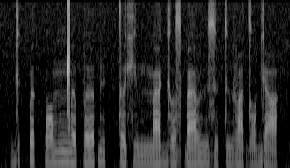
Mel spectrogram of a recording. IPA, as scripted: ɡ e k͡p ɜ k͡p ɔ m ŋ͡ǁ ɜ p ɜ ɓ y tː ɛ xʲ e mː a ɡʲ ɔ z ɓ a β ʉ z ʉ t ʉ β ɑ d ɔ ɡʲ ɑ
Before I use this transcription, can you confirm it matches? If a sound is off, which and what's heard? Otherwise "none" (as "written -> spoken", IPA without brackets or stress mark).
ɛ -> ɜ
